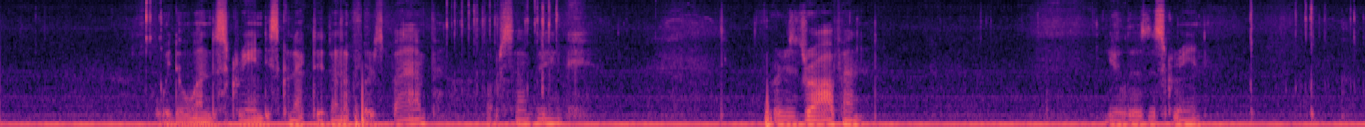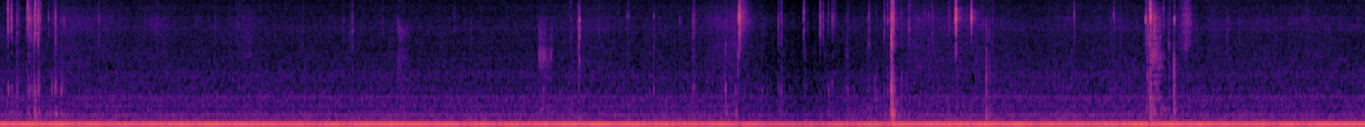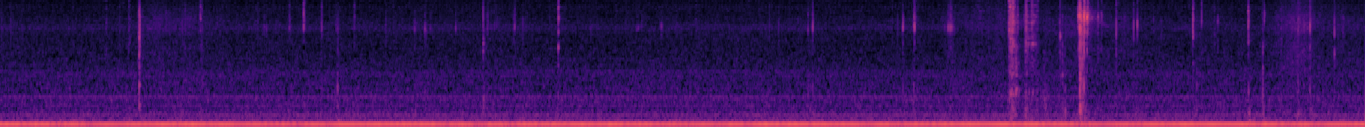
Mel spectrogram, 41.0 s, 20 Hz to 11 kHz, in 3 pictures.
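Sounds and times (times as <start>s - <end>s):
steady low hum: 0.0s - 40.9s.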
